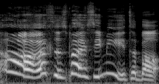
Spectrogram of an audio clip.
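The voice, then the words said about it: Put-on Italian accent. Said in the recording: “doing an Italian accent”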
